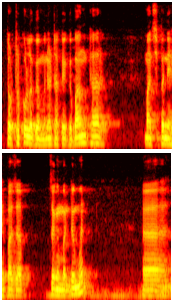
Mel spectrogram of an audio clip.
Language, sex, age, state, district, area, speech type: Bodo, male, 60+, Assam, Chirang, urban, spontaneous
